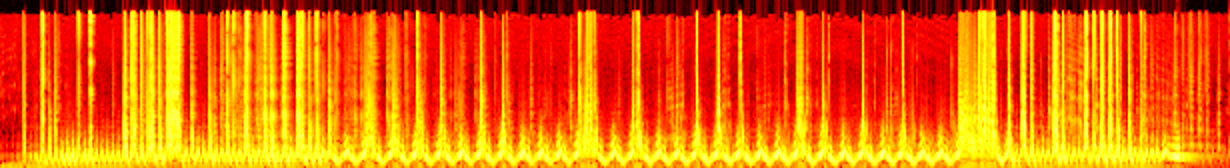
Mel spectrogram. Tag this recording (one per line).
benjolin
electronic
synth
circuit
noise
sound
analog
hardware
